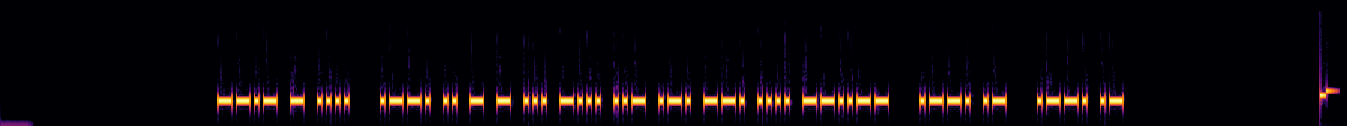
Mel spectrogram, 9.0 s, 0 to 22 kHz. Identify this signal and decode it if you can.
Morse code, heard as a keyed tone, about 40 wpm, 700 Hz. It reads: QTH PITTSBURGH, PA PA
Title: Practice QSO - Exchange 1 - Beginning - 40wpm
